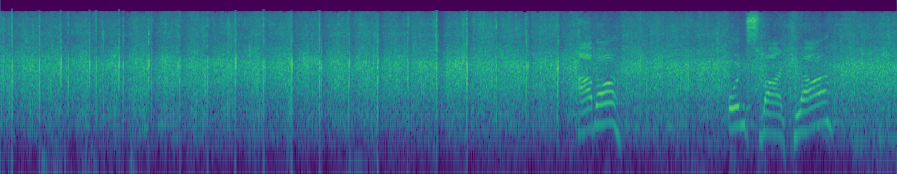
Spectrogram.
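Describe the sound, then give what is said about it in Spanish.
Sustained applause for German Chancellor Angela Merkel: dense clapping holds an even level for about eleven seconds, and voices speak over it in the final few seconds. “Esos son los aplausos que recibió Merkel”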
